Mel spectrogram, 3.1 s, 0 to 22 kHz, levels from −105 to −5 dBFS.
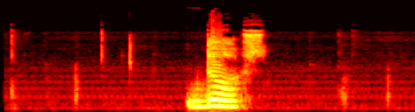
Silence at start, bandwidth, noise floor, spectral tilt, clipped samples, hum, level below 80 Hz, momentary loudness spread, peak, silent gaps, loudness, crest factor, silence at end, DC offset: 1.4 s; 9.2 kHz; -62 dBFS; -4.5 dB/octave; under 0.1%; none; -68 dBFS; 27 LU; -2 dBFS; none; -16 LUFS; 18 dB; 1.15 s; under 0.1%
